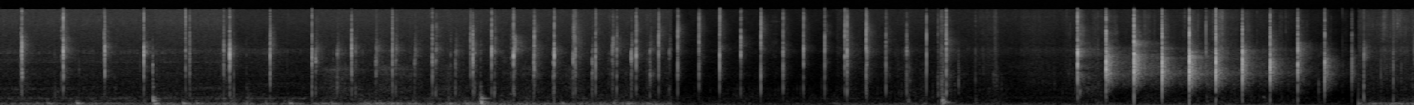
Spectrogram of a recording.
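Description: A lone person clapping, single claps at a few a second, quickening partway through, with the loudest claps over the last few seconds.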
